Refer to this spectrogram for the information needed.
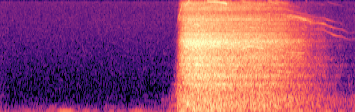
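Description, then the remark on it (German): After a near-silent pause, a single long, deep breath taken in through the nose rushes out slowly through the mouth, steady then slowly fading, with no talking. “Dafür atmen wir tief durch die Nase ein und langsam durch den Mund aus.”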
